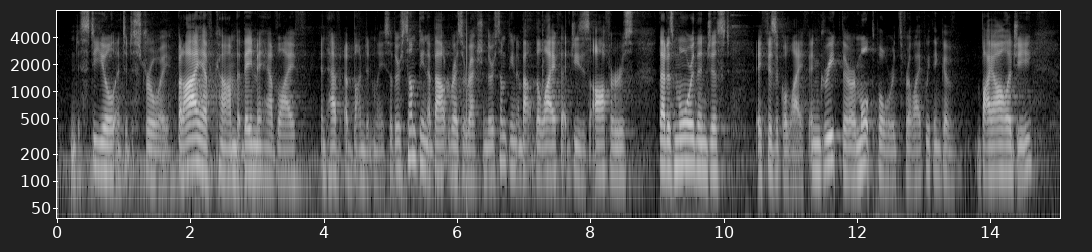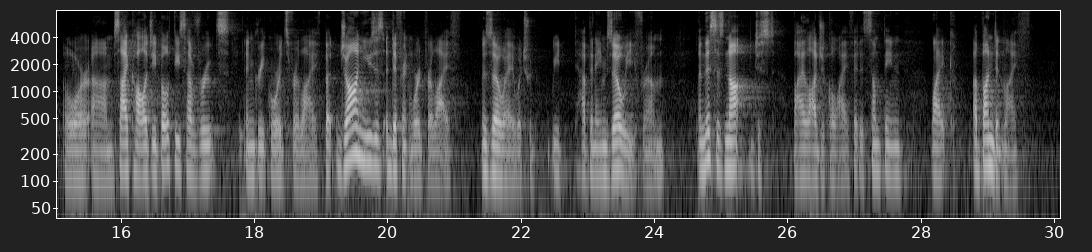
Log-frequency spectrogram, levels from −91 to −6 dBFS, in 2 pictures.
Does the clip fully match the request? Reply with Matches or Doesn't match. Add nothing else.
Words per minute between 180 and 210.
Matches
